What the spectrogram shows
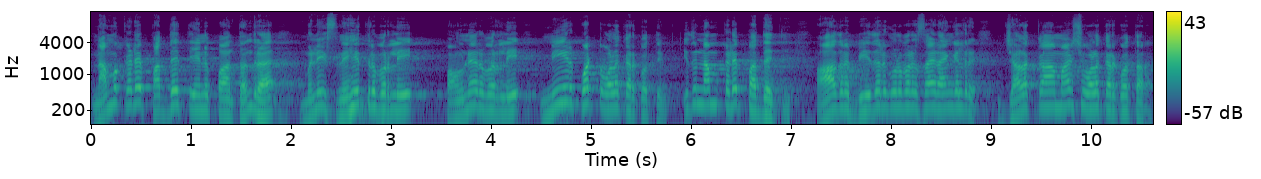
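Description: High, bright-voiced North Karnataka comedian. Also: male voice, moderate pace, big-room sound. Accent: North Karnataka Kannada. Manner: lively folksy storytelling, slipping into character voices. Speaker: stand-up comedian. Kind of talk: stand-up comedy storytelling. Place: comedy stage before an audience.

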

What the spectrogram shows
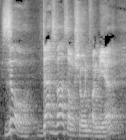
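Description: In a sing-song, mid-range voice, a young circus pantomime instructor takes his time walking through a demonstration step by step, moving as he speaks. The camera mic sits far off across a very echoey, bare room with hard walls, and background noise is present.

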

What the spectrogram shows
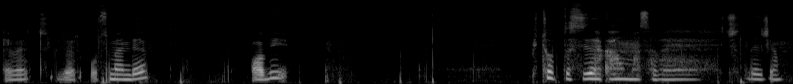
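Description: A woman's voice: a little high, fairly even intonation, slow pace, gravelly, long pauses, dark tone, slightly rough. A woman giving exasperated live commentary while playing a football video game, muttering to herself and snapping at the game. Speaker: gamer.

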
